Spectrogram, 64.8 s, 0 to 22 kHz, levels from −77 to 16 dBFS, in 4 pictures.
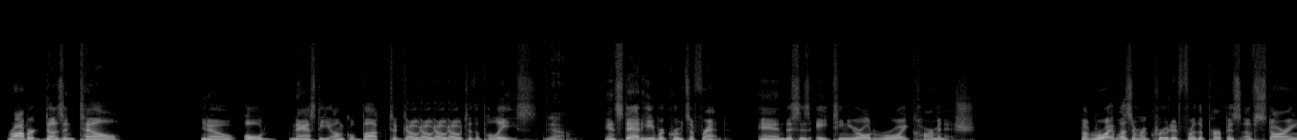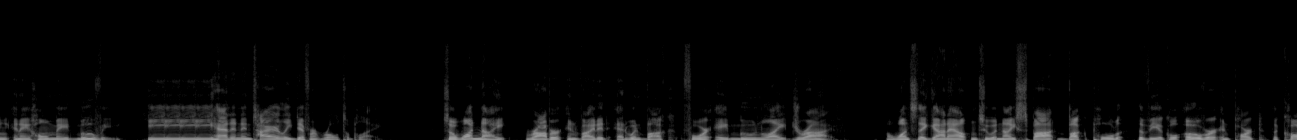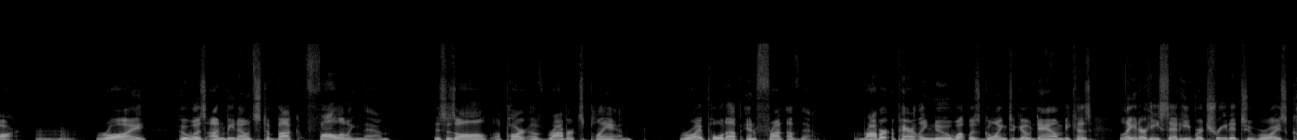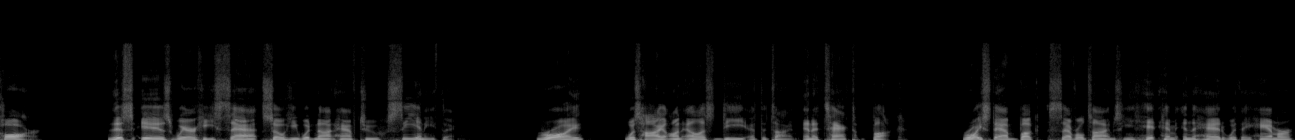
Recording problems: audio stuttering; at 5 s and at 18 s

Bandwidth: 15 kHz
